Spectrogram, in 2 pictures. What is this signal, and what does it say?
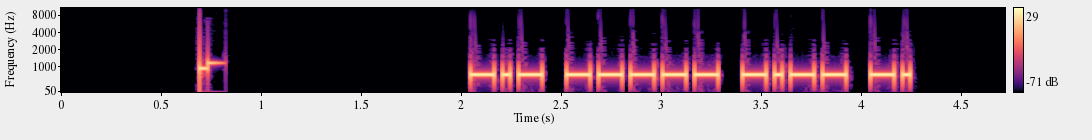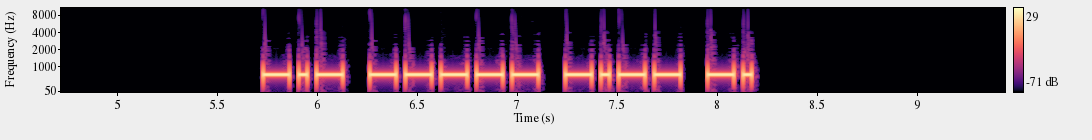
Morse code, heard as a keyed tone, about 28 wpm, 700 Hz. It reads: K0YN K0YN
